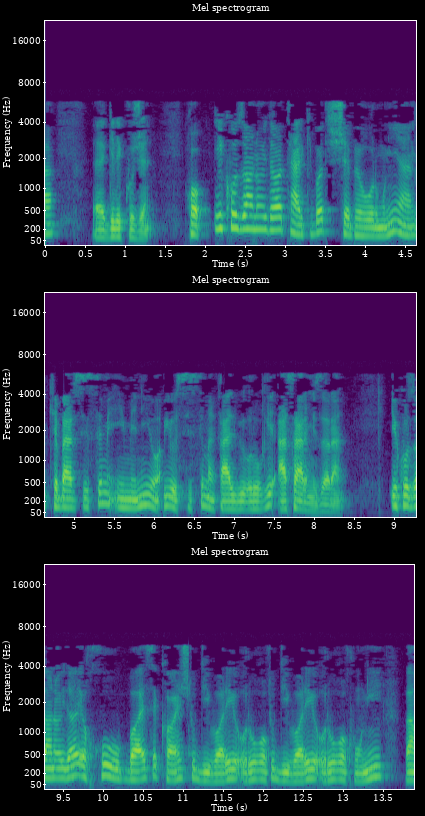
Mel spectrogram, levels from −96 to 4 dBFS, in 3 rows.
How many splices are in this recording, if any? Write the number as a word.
four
